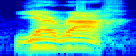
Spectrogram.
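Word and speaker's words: ירח: the word moon in hebrew they will say ye rah that's moon light okay when you see the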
